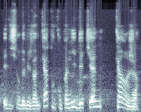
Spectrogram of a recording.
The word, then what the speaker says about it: Cunge: Donc nous sommes au Galactic Days d'Auxerre édition 2024 en compagnie d'Étienne Quinge. Je prononce bien C'est ça.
